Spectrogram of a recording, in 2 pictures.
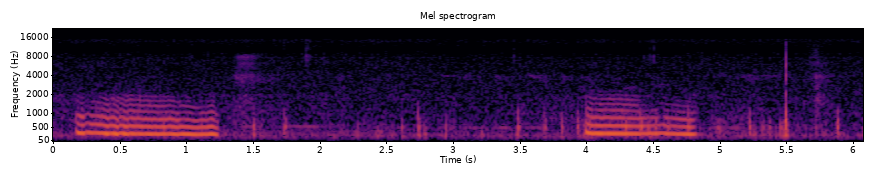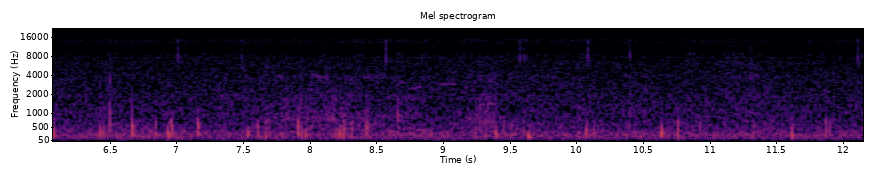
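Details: Chihuahua in deep sleep snoring: two drawn-out, tonal, whistly breaths about four seconds apart, each roughly a second long, followed by quiet breathing and faint scattered ticks.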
